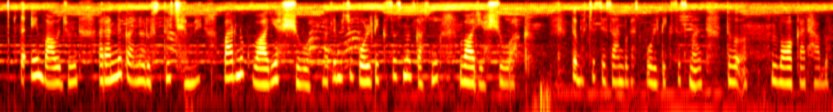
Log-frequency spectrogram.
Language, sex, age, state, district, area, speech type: Kashmiri, female, 18-30, Jammu and Kashmir, Baramulla, rural, spontaneous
